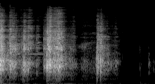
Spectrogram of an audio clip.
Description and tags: Plate Rubbing Pulse
Recorded by myself and students at California State University, Chico for an electro-acoustic composition project of mine. Apogee Duet + Sennheiser K6 (shotgun capsule).
break, ceramic, china, cup, Dish, percussion, porcelain, smash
